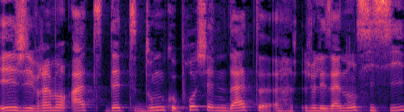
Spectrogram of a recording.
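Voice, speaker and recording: A woman at medium pitch, fairly slow and fairly even in intonation, over noticeable background noise. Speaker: hypnotherapist. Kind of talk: recorded voice message update. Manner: halting, repetitions.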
